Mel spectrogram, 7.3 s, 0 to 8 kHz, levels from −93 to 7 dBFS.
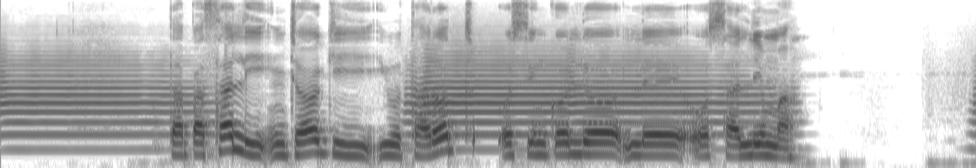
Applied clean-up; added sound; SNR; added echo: none; Trumpet; 7 dB; none.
